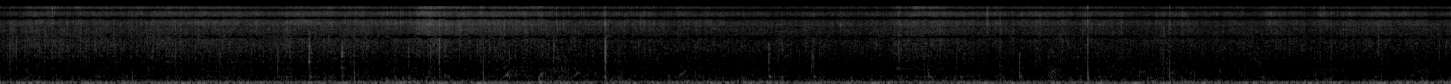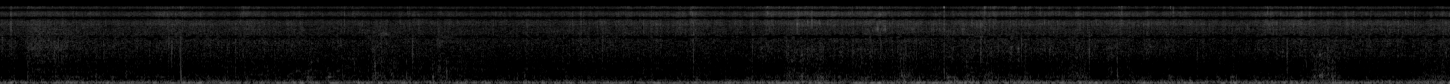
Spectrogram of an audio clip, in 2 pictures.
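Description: Diced potato and onion sizzling steadily as they fry on a hot stone slab over a campfire, with a wooden spatula scraping and stirring them across the stone.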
